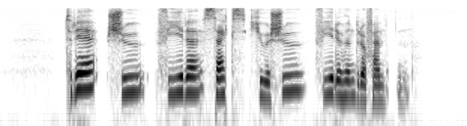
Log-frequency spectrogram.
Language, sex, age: Norwegian, female, 50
